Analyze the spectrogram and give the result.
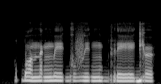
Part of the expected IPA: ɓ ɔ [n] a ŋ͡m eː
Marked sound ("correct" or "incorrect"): correct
